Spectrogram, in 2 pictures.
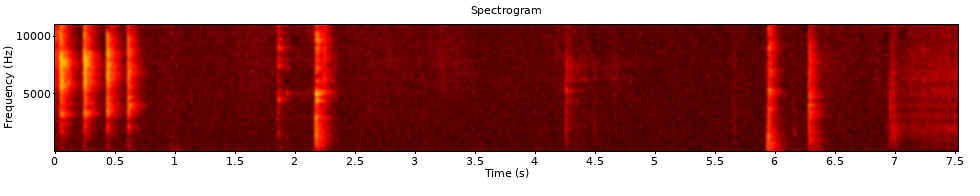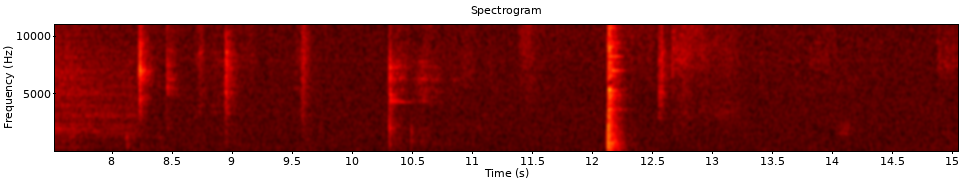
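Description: Metal kitchen utensils knocking and clinking against a stainless steel mixing bowl: a quick run of taps right at the start, then a few separate sharp knocks, the loudest near the end.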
